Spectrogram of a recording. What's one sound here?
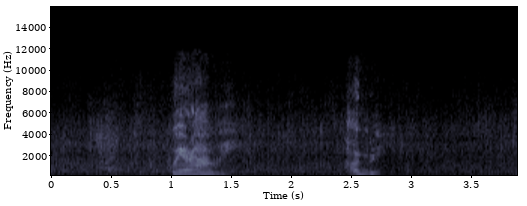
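A woman speaks a few quiet words nearby.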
